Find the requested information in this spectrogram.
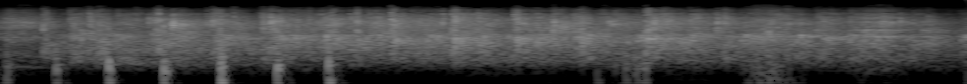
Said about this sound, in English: Let's give God a big clap for that.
